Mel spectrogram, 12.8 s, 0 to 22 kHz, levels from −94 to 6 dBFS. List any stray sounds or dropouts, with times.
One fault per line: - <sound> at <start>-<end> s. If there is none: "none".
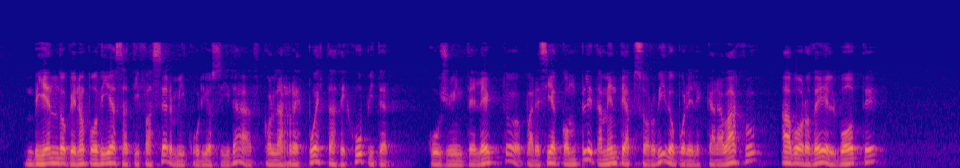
none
